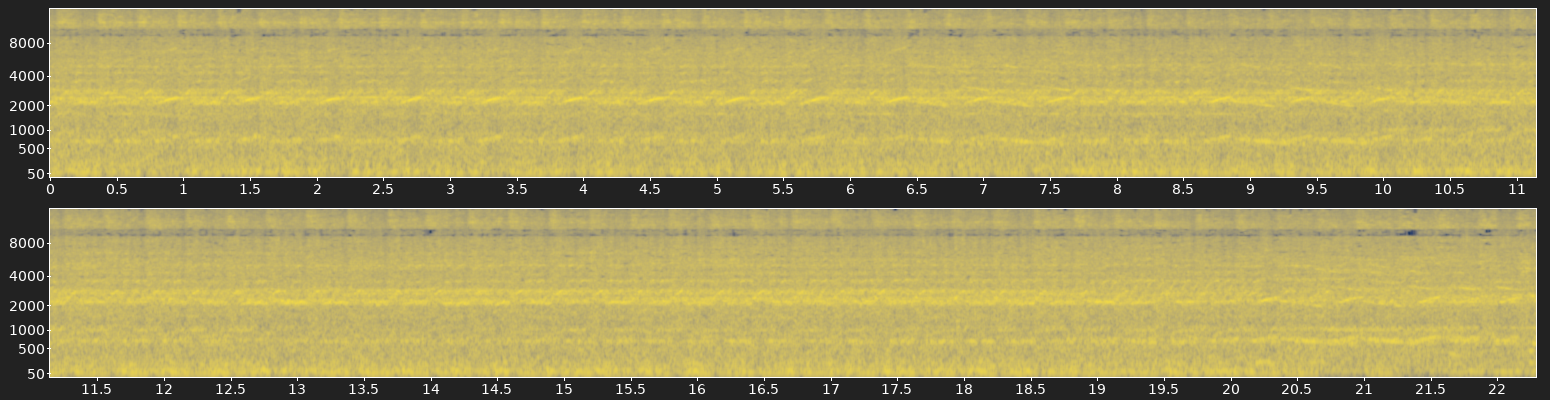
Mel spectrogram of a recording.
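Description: A truck-mounted DJ sound system playing at full volume: a warbling, siren-like electronic tone repeating over steady heavy bass, loud enough to overload the recording.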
